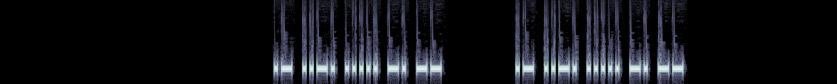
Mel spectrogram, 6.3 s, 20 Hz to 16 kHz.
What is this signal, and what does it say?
Morse code, heard as a keyed tone, about 46 wpm, 700 Hz. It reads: AF5NM AF5NM
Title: USA Call Signs - 5 Characters - Repeated 2x - 45wpm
